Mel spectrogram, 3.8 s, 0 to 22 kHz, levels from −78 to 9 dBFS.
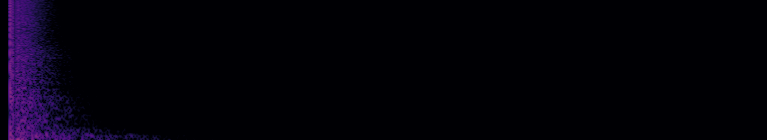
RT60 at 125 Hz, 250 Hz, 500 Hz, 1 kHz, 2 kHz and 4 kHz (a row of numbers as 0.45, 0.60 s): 1.7, 1.3, 0.90, 0.75, 0.65, 0.60 s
